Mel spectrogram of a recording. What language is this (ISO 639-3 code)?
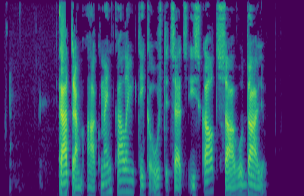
lav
